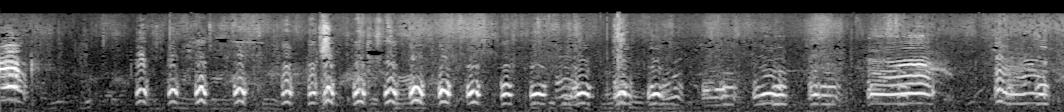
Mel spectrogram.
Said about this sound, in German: Meine Freunde, meine persönlichen, die Travemünder Möwen. Ja, die sitzen hier gerade zu dritt auf einem Stein am Ufer der Trave.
